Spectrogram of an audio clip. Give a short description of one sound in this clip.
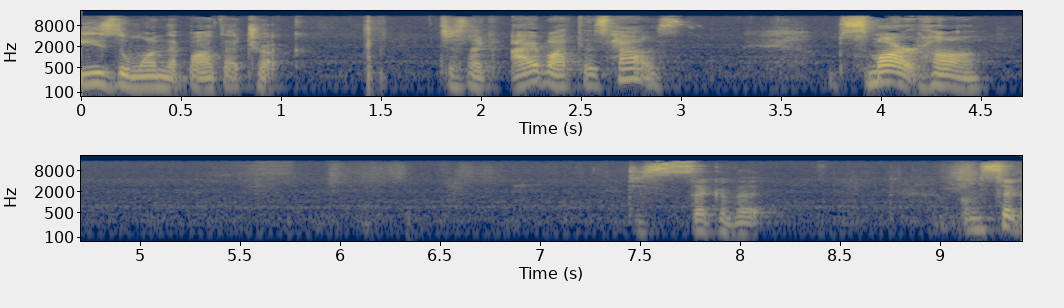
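A middle-aged woman talks close up with animation, in short bursts with pauses.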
